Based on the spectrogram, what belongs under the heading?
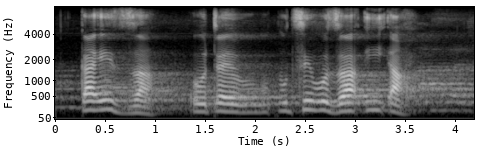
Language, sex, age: Venda, male, 25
